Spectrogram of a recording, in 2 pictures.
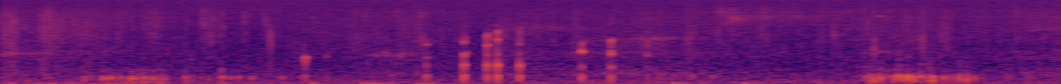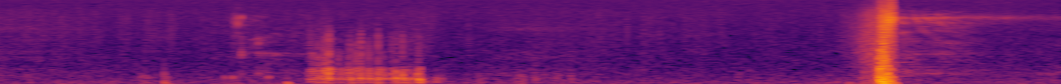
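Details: Hunger stomach growling of an adult male partner, heard by the listener lying on his stomach while he plays a game: quiet soft gurgles and short rumbles with faint clicks, ending in a loud knock.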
